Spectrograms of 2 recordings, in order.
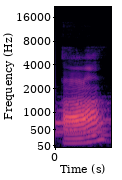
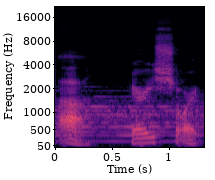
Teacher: the one that looks like a T is a long vowel, ah, and the one underneath the resh is a short vowel, ah, very short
